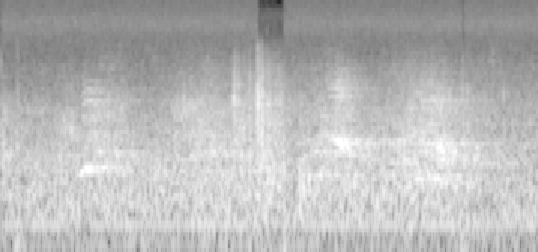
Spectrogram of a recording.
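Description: Ice hockey arena sound during live play: a crowd murmur with scattered shouts, and a sharp knock about two seconds in, like a puck or stick striking.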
